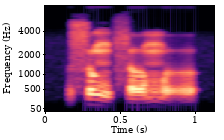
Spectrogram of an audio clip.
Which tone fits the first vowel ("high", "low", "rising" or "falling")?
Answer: falling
